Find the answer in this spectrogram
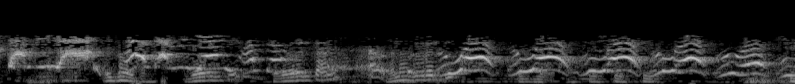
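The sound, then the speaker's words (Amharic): A four-and-a-half-year-old girl, an injured victim, cries and moans in pain, with continuous wavering wails that rise and fall in pitch. “ይህ ደግሞ የሌላ ተጠቂ ህፃን የስቃይ ድምፅ ነው።”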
